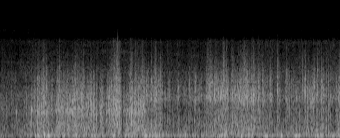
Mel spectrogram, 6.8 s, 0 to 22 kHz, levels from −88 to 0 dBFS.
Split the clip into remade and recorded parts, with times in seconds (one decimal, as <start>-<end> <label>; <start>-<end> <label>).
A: 0.0-1.4 recorded; 1.4-2.1 remade; 2.1-6.8 recorded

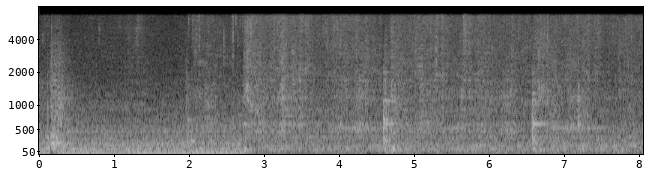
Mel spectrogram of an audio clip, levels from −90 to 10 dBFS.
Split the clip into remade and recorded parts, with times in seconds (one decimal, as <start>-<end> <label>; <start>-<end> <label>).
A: 0.0-0.9 recorded; 0.9-1.4 remade; 1.4-8.1 recorded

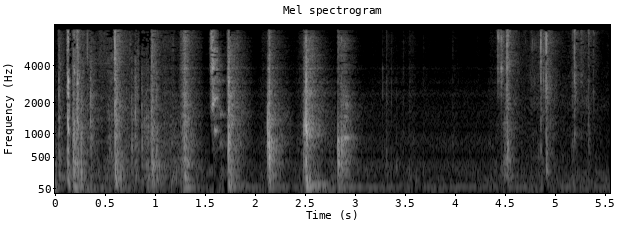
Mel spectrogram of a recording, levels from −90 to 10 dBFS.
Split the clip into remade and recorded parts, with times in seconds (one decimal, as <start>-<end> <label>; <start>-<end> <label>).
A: 0.0-1.1 recorded; 1.1-4.5 remade; 4.5-5.6 recorded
